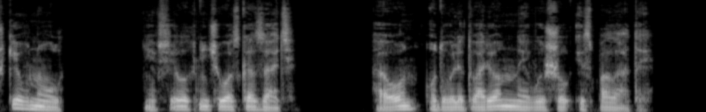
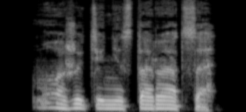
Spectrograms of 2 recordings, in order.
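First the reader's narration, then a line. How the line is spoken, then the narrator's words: Hoarse, slurred reply. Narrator (Russian): с трудом ворочая языком, хрипло ответил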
